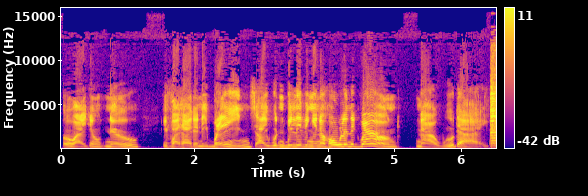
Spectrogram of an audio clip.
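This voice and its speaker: Pitched in the middle, this cartoonish character voice has very wide pitch swings. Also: moderate pace. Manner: folksy, laconic.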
